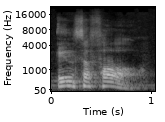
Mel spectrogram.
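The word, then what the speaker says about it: insofar: The next word is insafar. Pronunciation of this word is insafar. Long vowel at the end of the word.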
